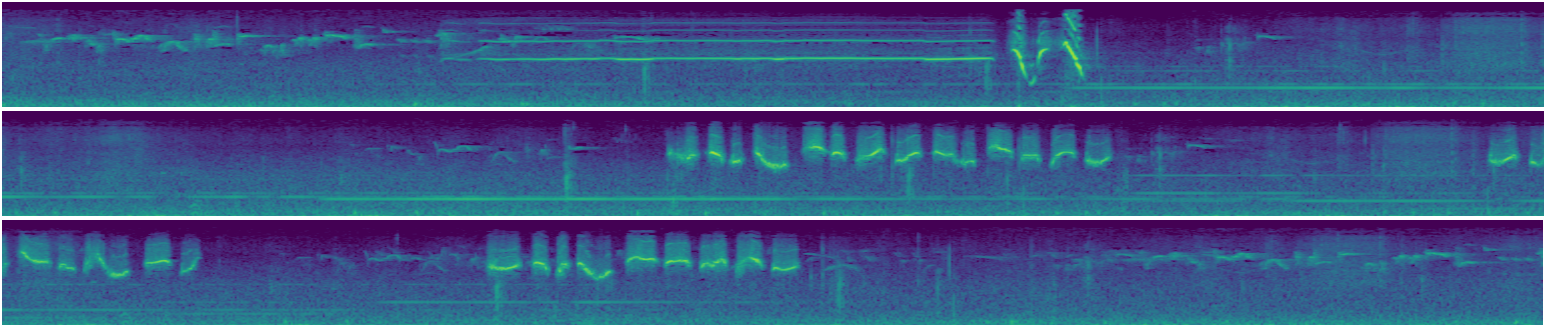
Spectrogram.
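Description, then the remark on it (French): A bird sings loudly directly overhead in bright, rapid trilled bursts, pausing between phrases, while softer chirps and calls fill the quiet background. “Il est juste au-dessus de nos têtes, là.”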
